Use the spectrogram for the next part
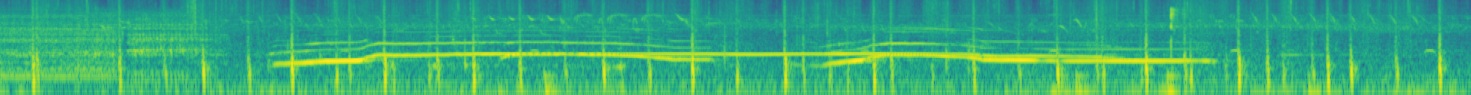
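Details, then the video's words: Wolf howls begin after two seconds: sustained, level tones rising at the start and falling at the end, two howls overlapping, then fading; steady crackling clicks in the background. "Wolves Howling"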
